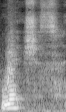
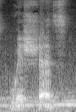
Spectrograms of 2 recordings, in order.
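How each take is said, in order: First: The s is added directly, making one syllable. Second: An extra syllable comes before the final s. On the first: The speaker calls it wrong. "You can't have wishes. It doesn't sound right" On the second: The speaker calls it right. "what you need is another syllable"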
